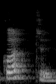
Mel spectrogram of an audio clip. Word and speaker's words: côte: Donc ici, côte, l'hôpital, là aussi la prononciation de O, pardon, n'a pas changé. O, c'est O, même s'il a pris l'accent circonflexe.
